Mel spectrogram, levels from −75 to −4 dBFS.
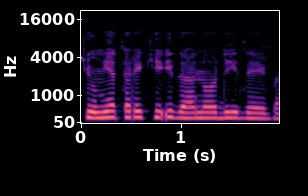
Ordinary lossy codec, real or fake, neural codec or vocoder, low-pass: none; fake; codec, 44.1 kHz, 7.8 kbps, Pupu-Codec; 10.8 kHz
